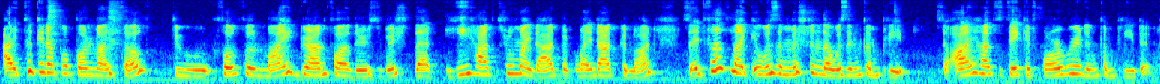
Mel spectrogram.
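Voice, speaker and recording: A woman's voice: sits high, moderate pace, few pauses, husky, muffled recording. A woman in her twenties from Saudi Arabia, a medical student giving earnest, reflective interview answers at length.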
